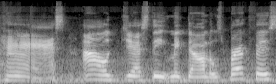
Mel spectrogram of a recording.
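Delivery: put-on cartoon voice with pass drawn out. Reading out breakfast poll results in Squidward voice. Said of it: "in my Squidward tentacle voice".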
